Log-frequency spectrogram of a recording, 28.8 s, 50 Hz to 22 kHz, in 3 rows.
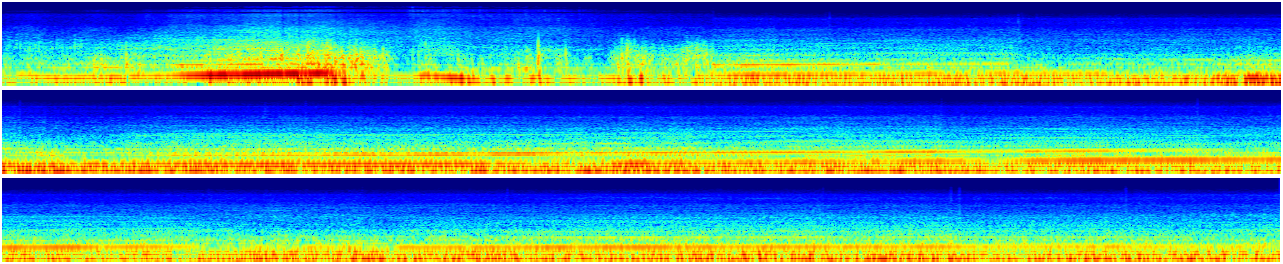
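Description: The standard 1959 Volvo's 1.6-litre four-cylinder engine pulling away from the start of a sprint run and accelerating, heard from inside the car: a loud burst about two seconds in, then the engine note climbing slowly through the gears, with a gear change about twenty seconds in, after which it holds fairly steady.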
